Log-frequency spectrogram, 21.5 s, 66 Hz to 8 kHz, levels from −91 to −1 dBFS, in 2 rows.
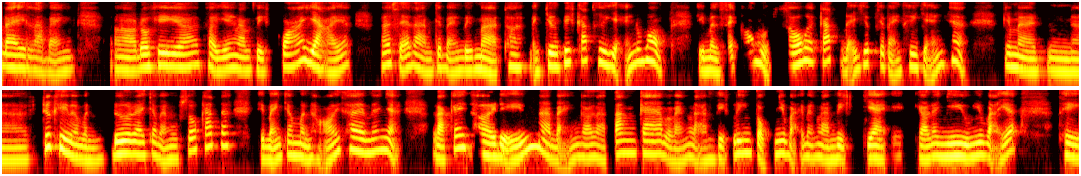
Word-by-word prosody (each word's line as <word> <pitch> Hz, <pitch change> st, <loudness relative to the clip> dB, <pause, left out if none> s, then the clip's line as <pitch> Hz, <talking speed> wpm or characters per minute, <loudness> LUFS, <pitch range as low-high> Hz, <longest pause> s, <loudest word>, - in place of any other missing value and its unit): đây 195 Hz, -2 st, +3 dB
là 170 Hz, -3 st, -5 dB
bạn, 150 Hz, +3 st, -6 dB, 0.4 s
ờ, 170 Hz, -2 st, -2 dB
đôi 200 Hz, +2 st, +4 dB
khi 220 Hz, -1 st, +5 dB
á 210 Hz, +2 st, +1 dB
thời 165 Hz, -6 st, 0 dB
gian 185 Hz, +3 st, 0 dB
làm 170 Hz, -2 st, -1 dB
việc 160 Hz, -1 st, -1 dB
quá 210 Hz, +5 st, +2 dB
dài 190 Hz, -, +3 dB
á 210 Hz, -, -5 dB, 0.3 s
nó 230 Hz, -, +1 dB
sẽ 190 Hz, -6 st, -1 dB
làm 175 Hz, -8 st, -3 dB
cho 195 Hz, -, -2 dB
bạn 160 Hz, -3 st, -4 dB
bị 165 Hz, 0 st, +1 dB
mệt 165 Hz, -6 st, +1 dB
thôi, 210 Hz, -1 st, -2 dB
bạn 155 Hz, -, -6 dB
chưa 215 Hz, -1 st, +6 dB
biết 255 Hz, +5 st, +3 dB
cách 280 Hz, +2 st, -1 dB
thư 260 Hz, -, +4 dB
giãn, 195 Hz, 0 st, -1 dB
đúng 275 Hz, -, 0 dB
hông? 275 Hz, -4 st, +5 dB, 0.4 s
Thì 165 Hz, -, -1 dB
mình 165 Hz, -1 st, +1 dB
sẽ 155 Hz, -, -4 dB
có -, -, -6 dB
một 225 Hz, -, 0 dB, 0.2 s
số 225 Hz, +3 st, +5 dB
cái 280 Hz, -, +1 dB
cách 270 Hz, +1 st, +1 dB
để -, -, -3 dB
giúp 245 Hz, 0 st, +1 dB
cho 215 Hz, -, -3 dB
bạn 145 Hz, 0 st, -5 dB
thư 210 Hz, -, +1 dB
giãn 205 Hz, +6 st, -4 dB
ha. 275 Hz, -3 st, +1 dB, 0.4 s
Nhưng 210 Hz, -1 st, +2 dB
mà, 165 Hz, -4 st, +1 dB
ờ, 165 Hz, -, -3 dB, 0.2 s
à, 150 Hz, 0 st, -3 dB
trước 315 Hz, -, +6 dB
khi 275 Hz, -5 st, +7 dB
mà 190 Hz, -5 st, +2 dB
mình 155 Hz, -1 st, -3 dB
đưa 215 Hz, +2 st, +8 dB
ra 210 Hz, -2 st, +3 dB
cho 205 Hz, 0 st, -4 dB
bạn 165 Hz, -5 st, -3 dB
một 165 Hz, 0 st, -5 dB
số 255 Hz, -, 0 dB
cách 320 Hz, +1 st, 0 dB
á 335 Hz, -, 0 dB, 0.3 s
thì 160 Hz, -, +1 dB
bạn 155 Hz, +3 st, +1 dB
cho 205 Hz, -, -2 dB
mình 180 Hz, -5 st, 0 dB
hỏi 165 Hz, +5 st, -2 dB
thêm 255 Hz, -4 st, +4 dB
đó 245 Hz, -, 0 dB
nha, 260 Hz, -1 st, +1 dB, 0.3 s
là -, -, +3 dB
cái 300 Hz, +2 st, +3 dB
thời 195 Hz, -3 st, +5 dB
điểm 170 Hz, -, +4 dB
mà 190 Hz, -, +1 dB
bạn, 155 Hz, +1 st, -4 dB
gọi 175 Hz, -1 st, -2 dB
là, 170 Hz, -3 st, -3 dB
tăng 225 Hz, +1 st, 0 dB
ca 220 Hz, -1 st, +1 dB
và 165 Hz, -6 st, -3 dB
bạn 140 Hz, +4 st, -4 dB
làm 155 Hz, -3 st, -5 dB
việc 165 Hz, -, -2 dB
liên 225 Hz, +2 st, +2 dB
tục -, -, 0 dB
như 220 Hz, +1 st, +1 dB
vậy, -, -, -3 dB
bạn 180 Hz, -1 st, -4 dB
làm 160 Hz, -3 st, -2 dB
việc 165 Hz, -1 st, -1 dB, 0.2 s
dài 170 Hz, -2 st, +4 dB
vậy, 185 Hz, -, -17 dB, 0.2 s
gọi 160 Hz, 0 st, +1 dB
là, 190 Hz, -, 0 dB
nhiều 185 Hz, -1 st, +4 dB
như 200 Hz, +1 st, +2 dB
vậy 180 Hz, -, -1 dB
á -, -, +2 dB, 0.4 s
thì 185 Hz, -3 st, +1 dB
185 Hz, 275 wpm, -23 LUFS, 165-220 Hz, 0.4 s, đưa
